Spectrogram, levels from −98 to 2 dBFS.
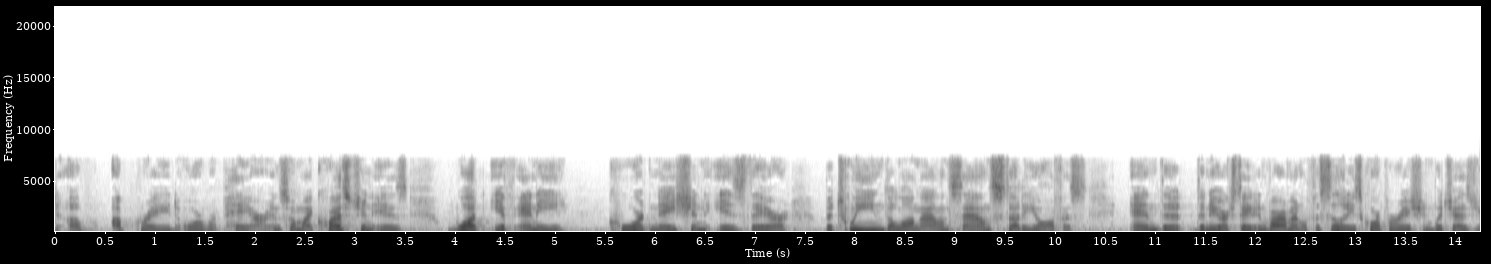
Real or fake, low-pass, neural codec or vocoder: fake; 7.2 kHz; codec, 16 kHz, 8 kbps, FunCodec, trained on LibriTTS, 25 frames a second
